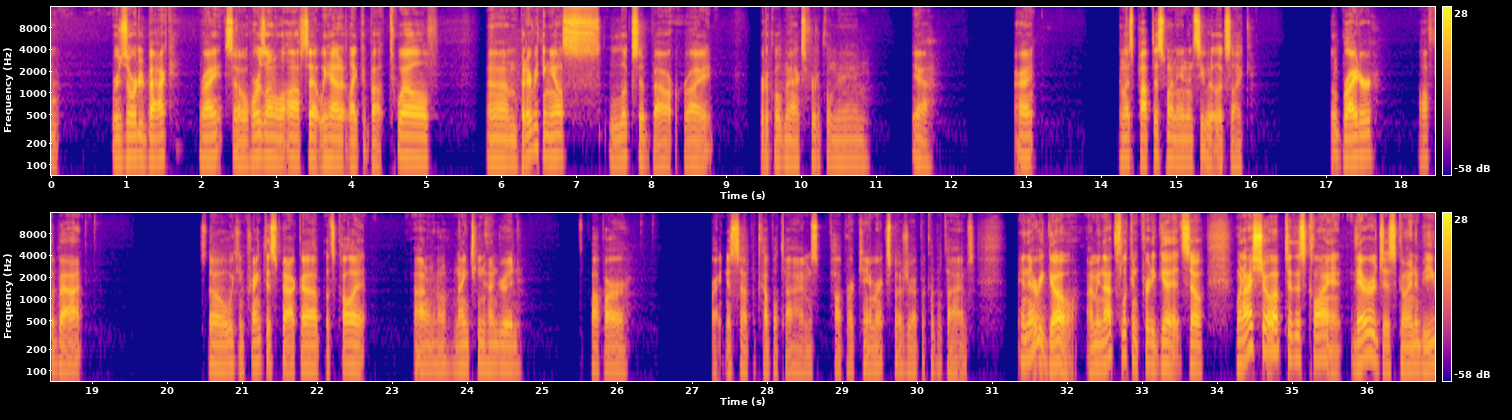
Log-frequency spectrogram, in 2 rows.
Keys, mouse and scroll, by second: 2.7 click, 3.4-4.2 typing, 4.4 Tab, 12.5 click, 15.2 click, 18.9 click, 21.5 click, 22.4-23.4 drag, 24.0 9, 24.6 Tab, 25.3 click, 26.3 click, 26.7 click, 28.8 click.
